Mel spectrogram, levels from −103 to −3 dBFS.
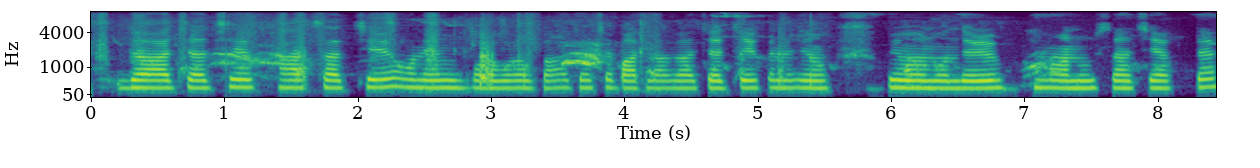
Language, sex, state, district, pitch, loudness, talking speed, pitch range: Bengali, female, West Bengal, Malda, 225 Hz, -20 LUFS, 130 wpm, 220-235 Hz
